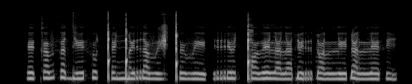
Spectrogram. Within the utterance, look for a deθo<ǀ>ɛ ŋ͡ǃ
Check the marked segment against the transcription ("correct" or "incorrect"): incorrect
